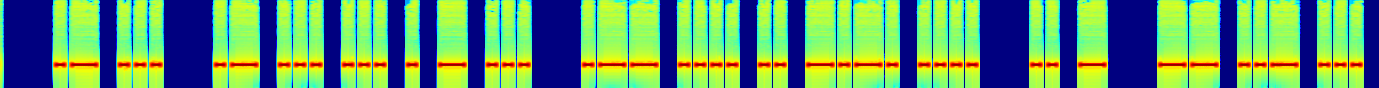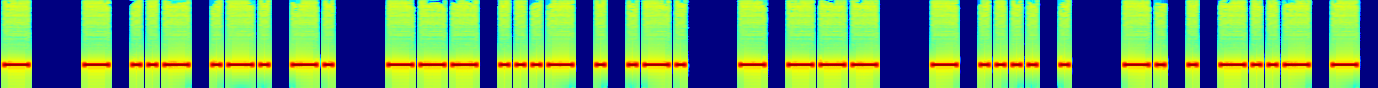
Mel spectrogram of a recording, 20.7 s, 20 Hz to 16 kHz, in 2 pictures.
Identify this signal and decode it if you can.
Morse code, heard as a keyed tone, about 20 wpm, 1000 Hz. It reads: AS ASSETS WHICH IT MUST TURN OVER TO THE NEXT
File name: qotdfiles / 20wpm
